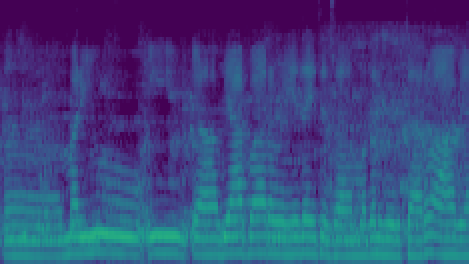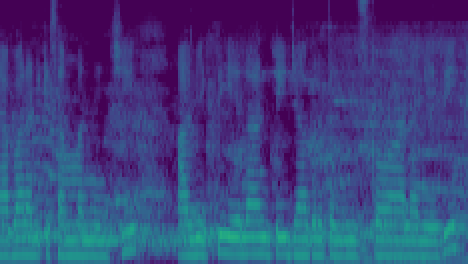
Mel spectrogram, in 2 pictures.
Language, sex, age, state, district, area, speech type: Telugu, female, 30-45, Telangana, Peddapalli, rural, spontaneous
